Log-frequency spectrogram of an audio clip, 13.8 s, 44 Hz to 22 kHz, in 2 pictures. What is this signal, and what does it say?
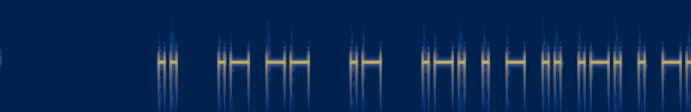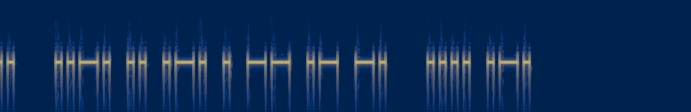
Morse code, heard as a keyed tone, about 20 wpm, 700 Hz. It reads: I AM A RETIRED FIREMAN HR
